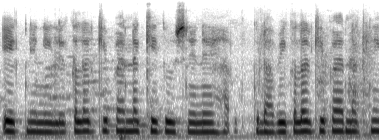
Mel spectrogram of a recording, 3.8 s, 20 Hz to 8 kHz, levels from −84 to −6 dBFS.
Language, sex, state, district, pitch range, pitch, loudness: Hindi, female, Uttar Pradesh, Lalitpur, 200-215 Hz, 210 Hz, -16 LUFS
